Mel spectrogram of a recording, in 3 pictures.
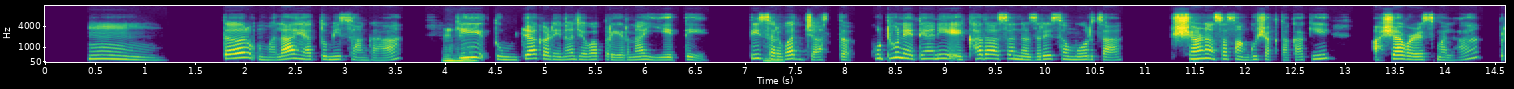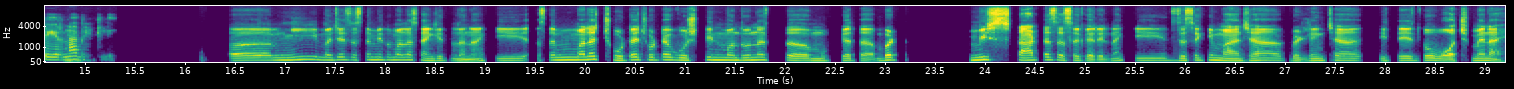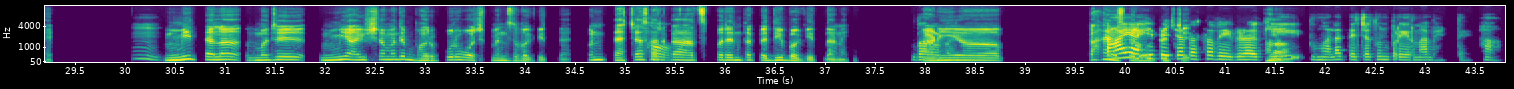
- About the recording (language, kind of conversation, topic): Marathi, podcast, प्रेरणा तुम्हाला मुख्यतः कुठून मिळते, सोप्या शब्दात सांगा?
- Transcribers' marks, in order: drawn out: "हं"; other background noise; in English: "बट"; in English: "स्टार्टच"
